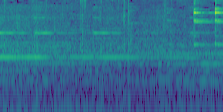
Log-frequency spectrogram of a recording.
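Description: A quiet breakdown in a future bass track, with a soft synth chord held steadily and no drums. A sharp hit comes in right at the end as the beat returns.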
